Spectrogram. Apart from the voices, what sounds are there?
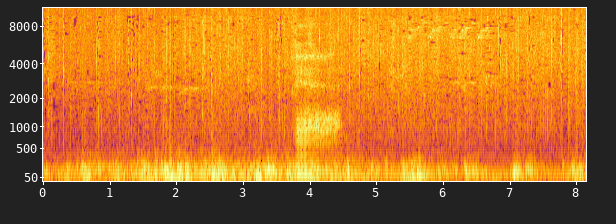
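rain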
